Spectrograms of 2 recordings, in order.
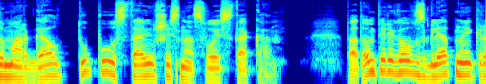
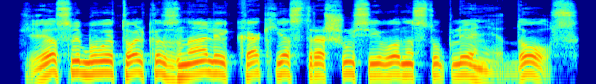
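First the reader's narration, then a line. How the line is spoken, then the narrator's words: Gloomy. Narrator (Russian): мрачно промолвил Мальоре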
